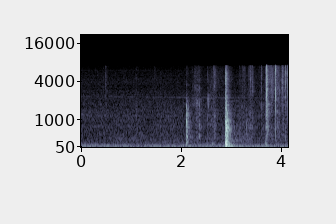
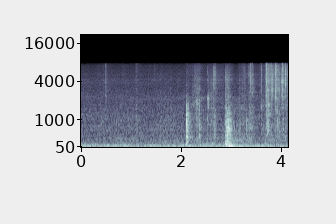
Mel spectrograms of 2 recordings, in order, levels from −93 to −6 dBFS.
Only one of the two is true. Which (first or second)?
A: first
